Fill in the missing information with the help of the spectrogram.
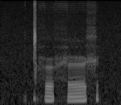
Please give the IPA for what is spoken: ǀʰɐhæx

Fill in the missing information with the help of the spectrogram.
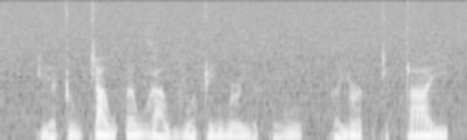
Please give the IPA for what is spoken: ki˨˩ə̯ ʈu˨˩˦ca˧wʔə˧wɣa˨˩w vu˧ʈi˧mɹi˨˩ə̯ku˧ | kə˨˩˦jɹə˨˩k̚cə˨˩k̚ ʈa˧j

